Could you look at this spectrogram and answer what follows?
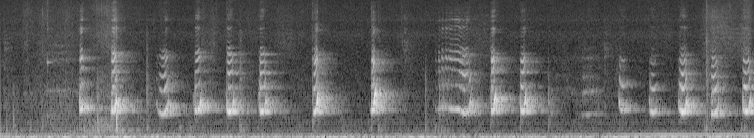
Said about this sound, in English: When the turkey's coming, like I said, they're always making noise. You know, when they're coming, that Tom's coming looking for you.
